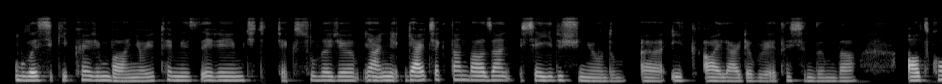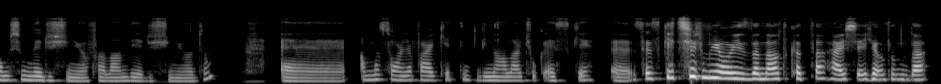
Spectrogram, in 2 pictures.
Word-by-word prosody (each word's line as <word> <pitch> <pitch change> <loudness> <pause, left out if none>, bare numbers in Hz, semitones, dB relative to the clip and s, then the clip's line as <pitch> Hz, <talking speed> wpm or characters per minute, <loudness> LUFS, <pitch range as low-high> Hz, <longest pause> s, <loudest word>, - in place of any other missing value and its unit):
Bulaşık 190 -1 -1
yıkarım, 195 0 -4
banyoyu 165 +2 -4
temizlerim, 185 0 -4
ç 190 0 -11
çiçek - - -13
sularım, 185 -1 -5
yani, 185 -1 -1
gerçekten 205 +2 -1
bazen 195 0 -1
şeyi 185 +1 -3
düşünüyordum, 160 -5 -7 0.2
eee, 160 -2 -5
ilk 175 0 -7
aylarda 160 -1 -3
buraya 155 -1 -9
taşındığımda, 160 -2 -8 0.5
altı 185 0 +2
komşum 200 0 -4
ne 190 -1 -1
düşünüyor 165 -3 -6
falan 165 +1 -7
diye 165 -3 -7
düşünüyordum. 150 - -10 0.7
Eee, 150 -2 -6
ama 210 +3 -6
sonra 210 -3 -5
fark 200 -1 -6
ettim 215 -1 -11
ki 195 -1 -16
binalar 180 -1 -4
çok 180 - -14
eski, 185 +3 -9 0.2
eee, 160 0 -5
ses 265 +3 0
geçirmiyor 310 -1 +10
o - - +11
yüzden 255 -1 +6
alt 250 +1 +5
kata, 275 +1 +1
her 240 -3 +3
şey 235 0 +4
yolunda. 225 -1 +2
185 Hz, 135 wpm, -24 LUFS, 165-210 Hz, 0.7 s, o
